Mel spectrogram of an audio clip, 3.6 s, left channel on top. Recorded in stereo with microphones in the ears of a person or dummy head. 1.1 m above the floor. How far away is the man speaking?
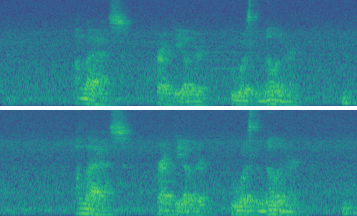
About 5.5 m.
